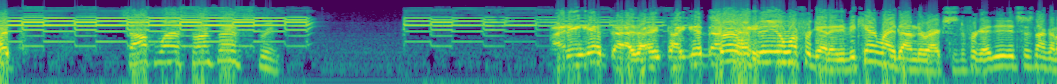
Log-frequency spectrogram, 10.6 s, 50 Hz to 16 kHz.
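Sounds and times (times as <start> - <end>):
fire alarm blaring: 0.0 - 3.2, 4.0 - 7.6
speech: 1.4 - 2.9, 5.5 - 10.5.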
